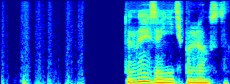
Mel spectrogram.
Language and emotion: Russian, sad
